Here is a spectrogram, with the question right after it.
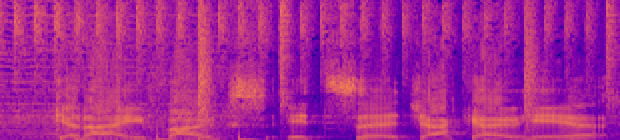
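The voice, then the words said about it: Exaggerated Australian accent. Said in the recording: “That is the Australian accent, because Tim is just cringing at that.”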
